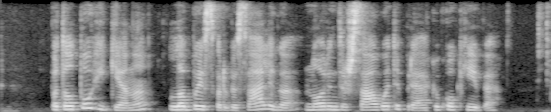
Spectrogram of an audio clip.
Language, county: Lithuanian, Kaunas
